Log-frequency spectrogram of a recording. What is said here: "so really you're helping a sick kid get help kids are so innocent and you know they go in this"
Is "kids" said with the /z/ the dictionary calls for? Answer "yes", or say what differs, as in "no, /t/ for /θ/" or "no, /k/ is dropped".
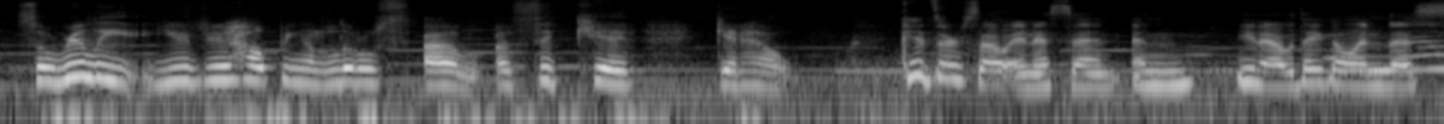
yes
